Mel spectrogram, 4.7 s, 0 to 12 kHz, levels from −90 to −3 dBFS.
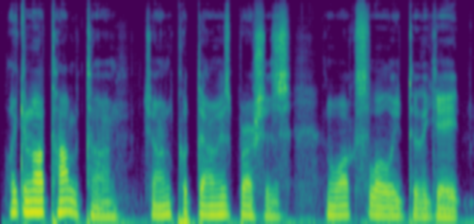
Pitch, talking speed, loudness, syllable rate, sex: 95 Hz, 175 wpm, -19 LUFS, 5.1 syllables/s, male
